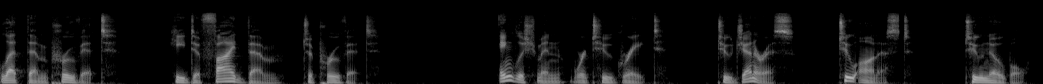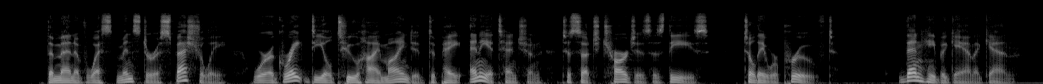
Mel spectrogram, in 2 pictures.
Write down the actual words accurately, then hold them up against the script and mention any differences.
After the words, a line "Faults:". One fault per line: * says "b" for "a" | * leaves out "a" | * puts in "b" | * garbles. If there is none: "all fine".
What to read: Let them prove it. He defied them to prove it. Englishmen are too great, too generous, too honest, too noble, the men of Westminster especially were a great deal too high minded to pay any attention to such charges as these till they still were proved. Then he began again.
Let them prove it. He defied them to prove it. Englishmen were too great, too generous, too honest, too noble, the men of Westminster especially were a great deal too high minded to pay any attention to such charges as these till they were proved. Then he began again.
Faults:
* says "were" for "are"
* leaves out "still"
